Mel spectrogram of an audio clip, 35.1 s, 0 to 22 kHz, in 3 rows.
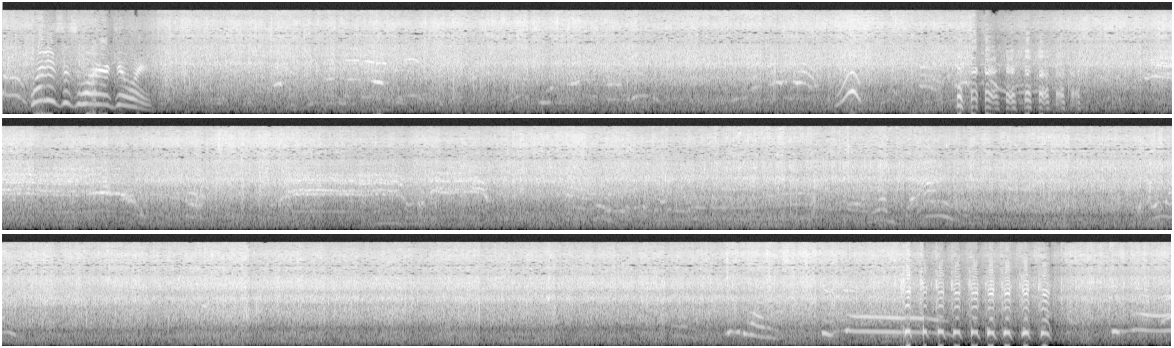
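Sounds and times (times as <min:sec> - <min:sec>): fountain jets spraying water: 0:00.0 - 0:35.0
children calling out: 0:11.3 - 0:21.3, 0:30.6 - 0:35.0.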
